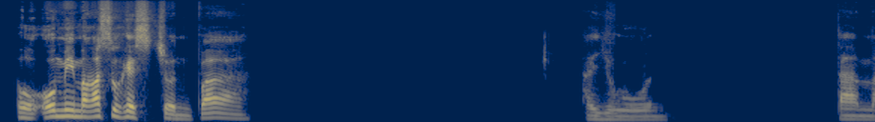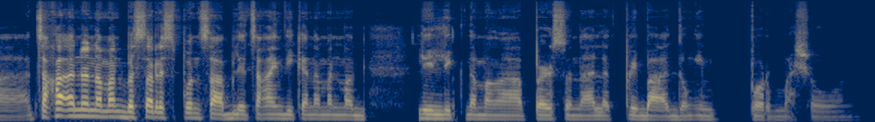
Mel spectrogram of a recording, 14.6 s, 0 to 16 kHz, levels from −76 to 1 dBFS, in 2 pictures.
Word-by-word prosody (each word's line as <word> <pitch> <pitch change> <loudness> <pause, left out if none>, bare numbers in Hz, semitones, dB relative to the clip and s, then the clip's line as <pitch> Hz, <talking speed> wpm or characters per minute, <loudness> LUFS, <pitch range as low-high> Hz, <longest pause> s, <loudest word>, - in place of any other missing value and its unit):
Oo, 145 +4 +1
may 185 0 +4
mga 175 +1 +5
suhestion 160 - +4
pa. 135 0 -3 2.8
Ayun. 90 -3 -15 1.4
Tama, 95 -3 -9
at - - -16
saka 195 -1 +6
ano 190 -1 +4
naman, 175 -1 +2
basta 160 +1 +4
responsable 130 -5 0
'tsaka 125 +2 -1
hindi 120 -1 -8
ka - - -4
naman 115 -1 -9
magli-leak 120 +3 -8
ng 115 - -6
mga 110 -1 -8 0.2
personal 105 -1 -3
at 100 - -10
pribadong 95 -1 -7
impormasyon. 85 -3 -12
110 Hz, 100 wpm, -23 LUFS, 95-140 Hz, 2.8 s, saka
